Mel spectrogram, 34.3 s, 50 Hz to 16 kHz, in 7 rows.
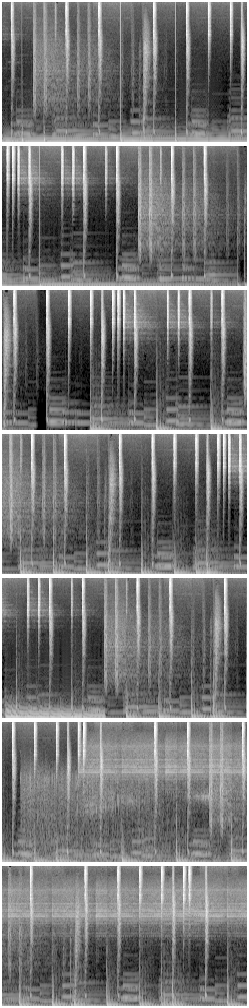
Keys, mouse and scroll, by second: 8.2 Left.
